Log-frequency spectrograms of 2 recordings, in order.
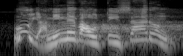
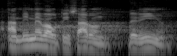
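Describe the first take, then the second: First: Lightly acted boast with a higher pitch; boastful believer. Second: Said in the usual way. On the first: Nominal believer defending that they know God, lightly boastful. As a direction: give a little "uy" of self-assurance.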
